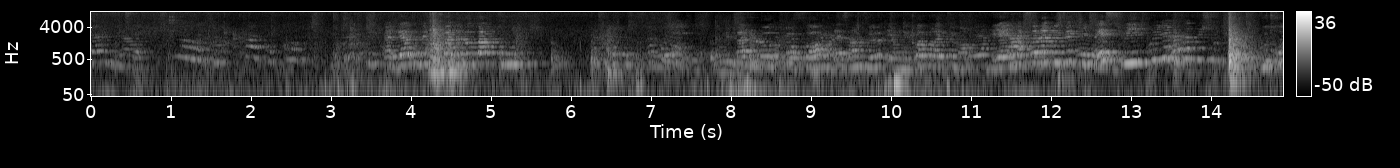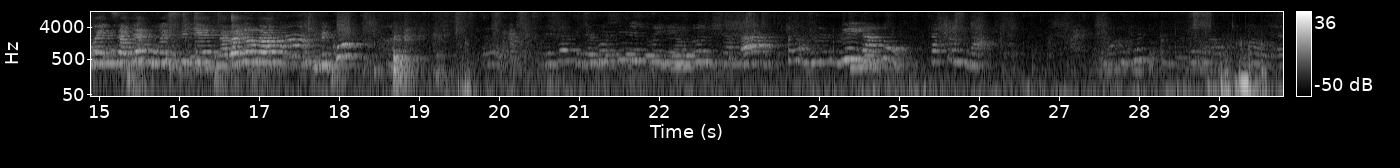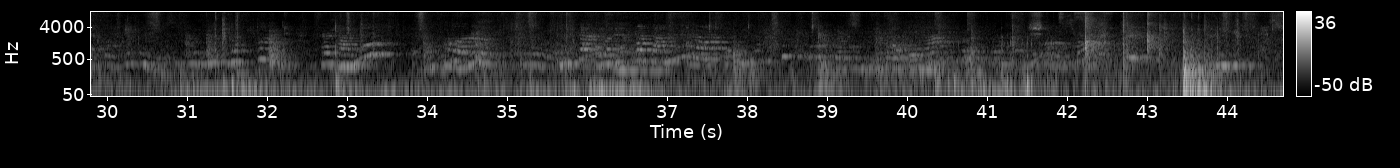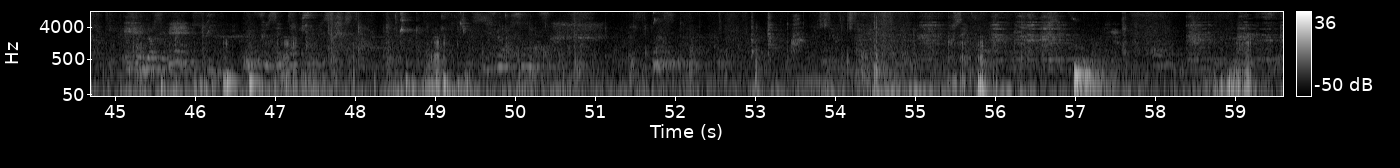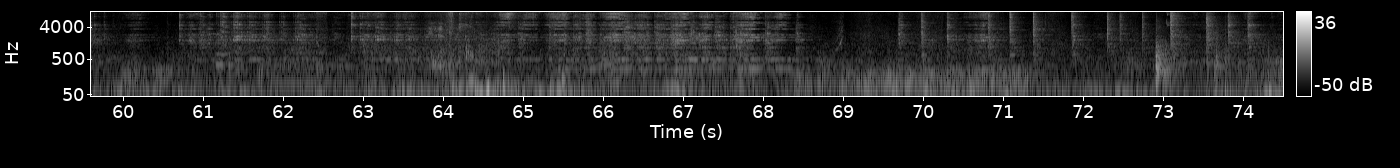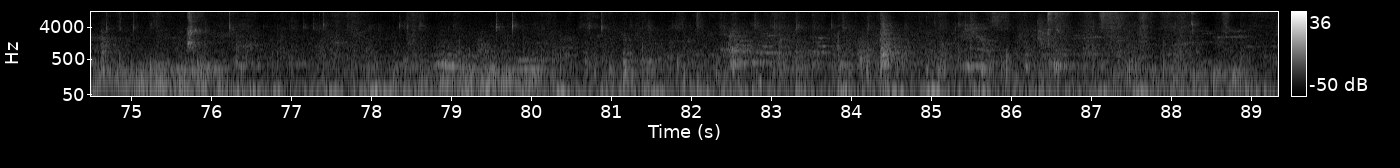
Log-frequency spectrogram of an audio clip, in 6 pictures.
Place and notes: Ecole Ampère - Neudorf, Strasbourg, France - Children cooking at school
Some children are preparing cake at an after school program.
7 November 2016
